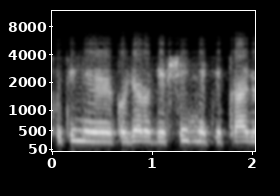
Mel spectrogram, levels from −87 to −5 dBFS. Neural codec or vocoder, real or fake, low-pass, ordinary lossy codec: none; real; 7.2 kHz; Opus, 64 kbps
